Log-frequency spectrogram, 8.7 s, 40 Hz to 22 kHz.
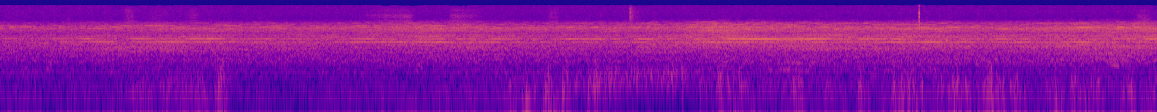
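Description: Jet engines of a Boeing 757 airliner on the runway, running with a steady high whine over a low rumble; the rumble grows louder about halfway through.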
